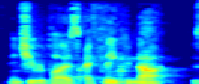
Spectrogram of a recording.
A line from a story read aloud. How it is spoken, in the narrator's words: Zareen said just as firmly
